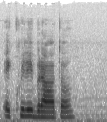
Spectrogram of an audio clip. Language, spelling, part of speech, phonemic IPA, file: Italian, equilibrato, adjective / verb, /ekwiliˈbrato/, It-equilibrato.ogg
